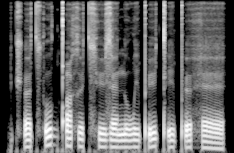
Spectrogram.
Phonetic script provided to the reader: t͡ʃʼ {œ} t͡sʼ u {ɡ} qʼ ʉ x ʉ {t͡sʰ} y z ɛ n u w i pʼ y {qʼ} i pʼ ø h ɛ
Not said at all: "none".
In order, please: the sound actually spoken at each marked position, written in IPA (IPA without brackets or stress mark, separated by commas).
œ, ɡ, t͡sʰ, tʼ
